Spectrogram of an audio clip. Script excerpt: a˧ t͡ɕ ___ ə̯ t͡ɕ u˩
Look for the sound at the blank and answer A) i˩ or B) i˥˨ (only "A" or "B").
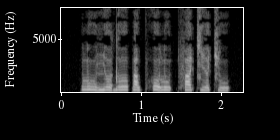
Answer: A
